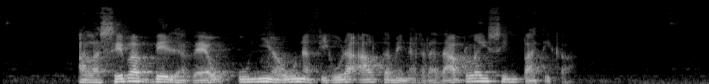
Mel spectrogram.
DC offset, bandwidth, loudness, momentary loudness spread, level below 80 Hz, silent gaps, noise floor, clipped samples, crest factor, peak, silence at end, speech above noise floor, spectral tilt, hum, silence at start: under 0.1%; 14.5 kHz; -19 LUFS; 9 LU; -48 dBFS; none; -57 dBFS; under 0.1%; 18 dB; -2 dBFS; 1.4 s; 38 dB; -7 dB/octave; none; 0.8 s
